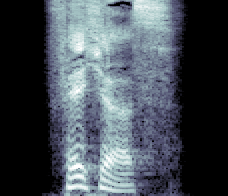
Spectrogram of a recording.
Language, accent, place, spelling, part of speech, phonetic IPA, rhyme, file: German, Germany, Berlin, Fächers, noun, [ˈfɛçɐs], -ɛçɐs, De-Fächers.ogg
- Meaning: genitive singular of Fächer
